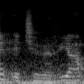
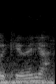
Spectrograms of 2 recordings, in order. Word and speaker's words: Echeveria: Este, lo habré pronunciado bien. Es una echeverría o hecheveria fresa.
